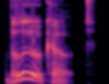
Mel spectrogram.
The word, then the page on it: bluecoat: British English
